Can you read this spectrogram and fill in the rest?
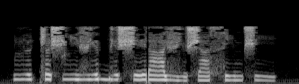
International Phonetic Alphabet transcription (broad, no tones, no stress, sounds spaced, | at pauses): ʎ ø c ə ʃ ʎ i vʲ ɘ bʲ ə ʃ e ɾ a vʲ ø ʃ a s i m ʃ i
